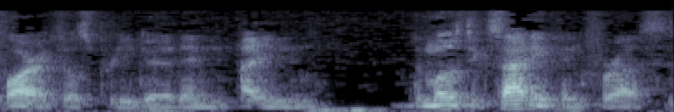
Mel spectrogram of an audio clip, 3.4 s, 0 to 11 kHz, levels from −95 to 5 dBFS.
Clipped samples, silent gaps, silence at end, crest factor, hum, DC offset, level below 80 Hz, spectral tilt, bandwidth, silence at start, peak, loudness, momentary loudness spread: under 0.1%; none; 0 s; 20 dB; none; under 0.1%; -50 dBFS; -5.5 dB/octave; 8 kHz; 0 s; -10 dBFS; -30 LUFS; 17 LU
